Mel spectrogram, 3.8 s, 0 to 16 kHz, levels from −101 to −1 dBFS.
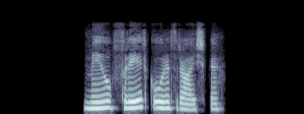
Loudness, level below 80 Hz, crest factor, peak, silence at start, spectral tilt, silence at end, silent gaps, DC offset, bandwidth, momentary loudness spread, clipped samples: -16 LUFS; -62 dBFS; 16 dB; -2 dBFS; 1.05 s; -8 dB/octave; 1.05 s; none; under 0.1%; 7 kHz; 14 LU; under 0.1%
